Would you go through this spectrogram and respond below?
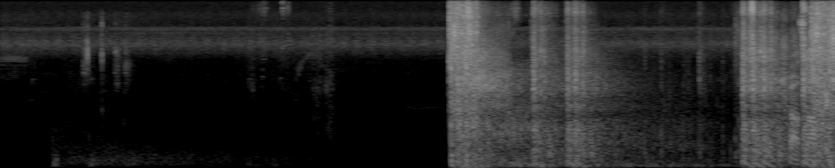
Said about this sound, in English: Shots on for JKS. He's got the kill.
